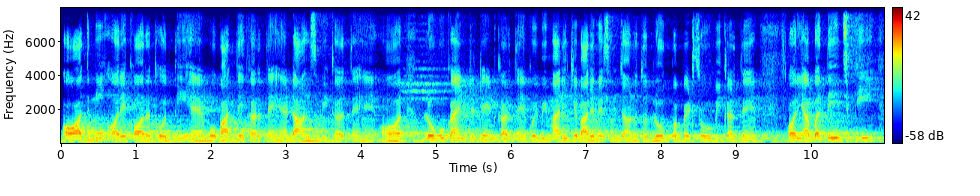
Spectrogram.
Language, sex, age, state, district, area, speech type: Hindi, male, 30-45, Rajasthan, Jodhpur, urban, spontaneous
